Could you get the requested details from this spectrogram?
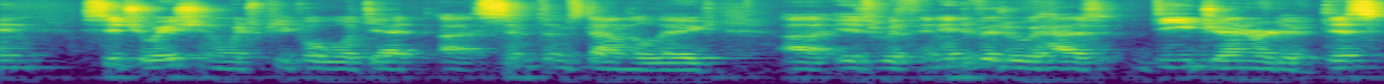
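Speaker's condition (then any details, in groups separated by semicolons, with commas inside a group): No condition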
